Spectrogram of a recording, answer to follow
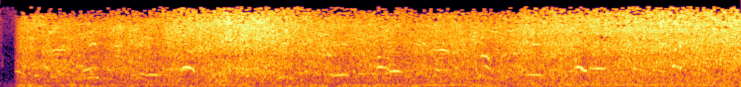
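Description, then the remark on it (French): Steady, rushing surf fills the scene from start to finish, with the indistinct chatter of many people mingling in the background of a busy beach: Angor beach in Senegal on a Saturday morning, with more than fifty people in the water wearing vests and buoys. “À la plage d'Angor, samedi matin, ils sont plus d'une cinquantaine dans l'eau, munis d'un gilet et d'une bouée.”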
